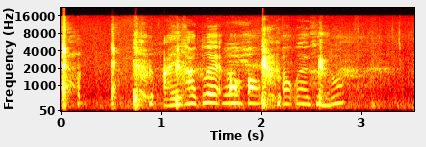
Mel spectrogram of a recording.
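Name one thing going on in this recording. Another young woman speaks quickly and urgently, close by.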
